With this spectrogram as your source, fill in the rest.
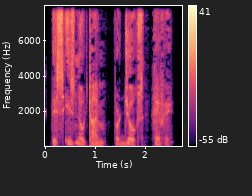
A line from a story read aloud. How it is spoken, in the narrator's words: in a low voice, he murmured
